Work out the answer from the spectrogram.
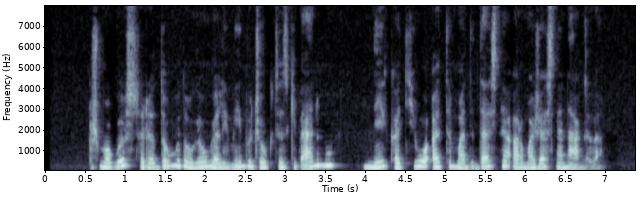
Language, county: Lithuanian, Vilnius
